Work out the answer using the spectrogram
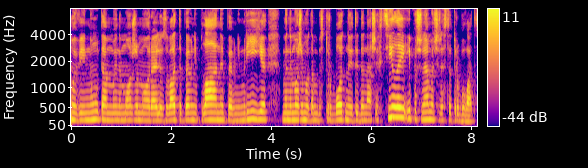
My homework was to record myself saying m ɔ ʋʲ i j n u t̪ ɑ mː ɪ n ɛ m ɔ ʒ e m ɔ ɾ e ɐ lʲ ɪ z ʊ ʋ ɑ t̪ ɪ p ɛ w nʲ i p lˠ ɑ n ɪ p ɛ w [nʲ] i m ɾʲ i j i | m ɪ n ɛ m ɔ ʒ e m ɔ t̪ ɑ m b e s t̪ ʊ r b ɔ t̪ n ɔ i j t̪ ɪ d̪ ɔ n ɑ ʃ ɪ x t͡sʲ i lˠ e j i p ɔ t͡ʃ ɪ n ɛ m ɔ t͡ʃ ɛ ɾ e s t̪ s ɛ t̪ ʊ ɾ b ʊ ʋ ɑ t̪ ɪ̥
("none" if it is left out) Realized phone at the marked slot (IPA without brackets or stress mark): nʲ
